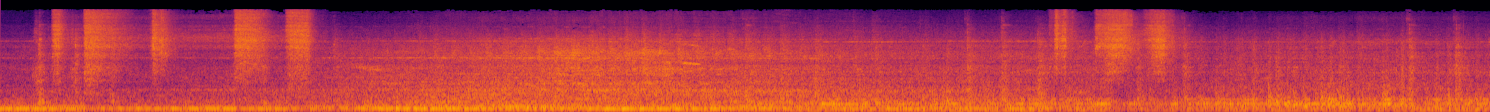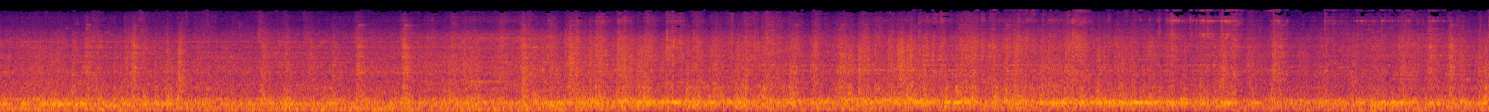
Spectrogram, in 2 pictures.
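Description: Passenger train passing close by: a diesel locomotive engine's low drone for the first dozen seconds, then coaches rolling past with a steady wheel rumble and clickety-clack over rail joints. A few sharp clanks come near the start and again about eleven seconds in.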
